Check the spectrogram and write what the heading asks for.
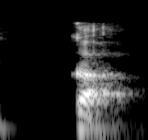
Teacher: When I say ka, which is the first consonantal sound in the Sanskrit Varnamala. When you articulate the sound ka, you can see the root of the tongue comes in contact with the soft palate.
